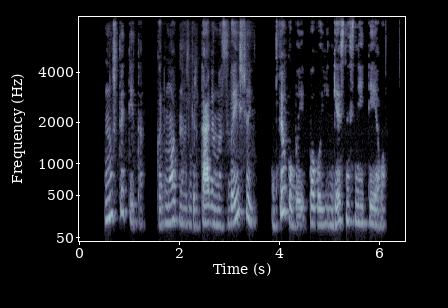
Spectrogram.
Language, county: Lithuanian, Klaipėda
